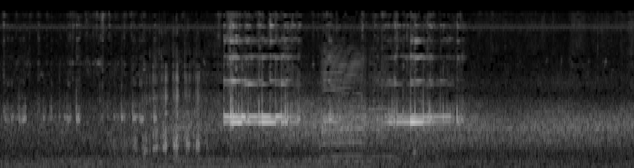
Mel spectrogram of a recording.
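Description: Goat bleating: a loud call about two seconds in, a shorter wavering call just after, and a second loud call about four seconds in.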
